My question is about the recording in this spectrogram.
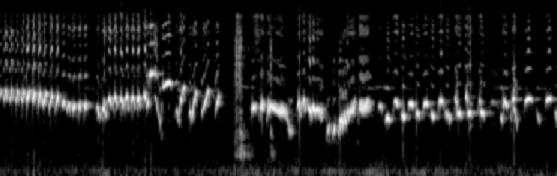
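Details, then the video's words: White-rumped shama in full, energetic song meant to draw replies from other shamas: loud rich whistles, then fast trilled runs and quick varied phrases that rise and fall, delivered almost without pause. "Suara Murai Batu Gacor cepat RESPON NYAUT"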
